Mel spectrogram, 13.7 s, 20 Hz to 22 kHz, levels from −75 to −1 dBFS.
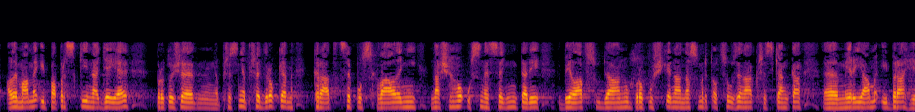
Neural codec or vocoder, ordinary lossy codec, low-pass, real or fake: none; none; 5.4 kHz; real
